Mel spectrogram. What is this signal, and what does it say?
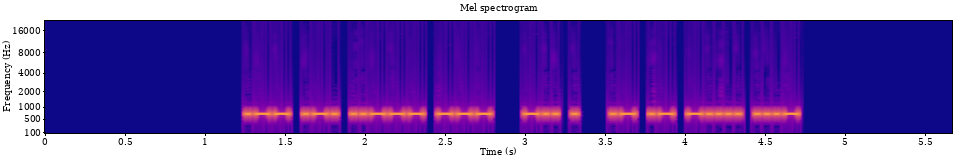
Morse code, heard as a keyed tone, about 40 wpm, 700 Hz. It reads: WR2O DE AA6V
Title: USA Callsign DE Callsign - 4 Characters - 40wpm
